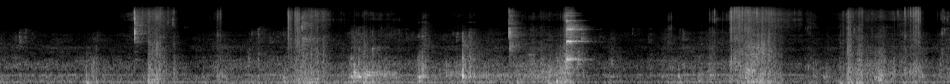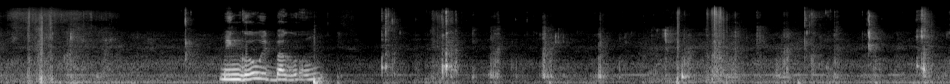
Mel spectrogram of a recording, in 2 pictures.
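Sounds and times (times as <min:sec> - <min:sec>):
crunching and chewing mango: 0:01.0 - 0:11.5, 0:12.9 - 0:19.0
glass bowl clink: 0:05.6 - 0:06.0.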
